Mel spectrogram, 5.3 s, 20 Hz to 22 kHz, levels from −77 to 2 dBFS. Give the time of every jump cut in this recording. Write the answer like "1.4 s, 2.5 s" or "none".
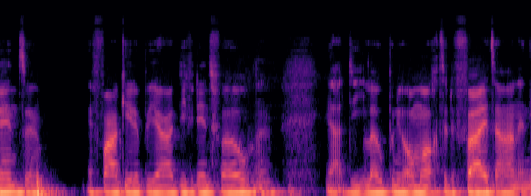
1.2 s, 3.6 s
